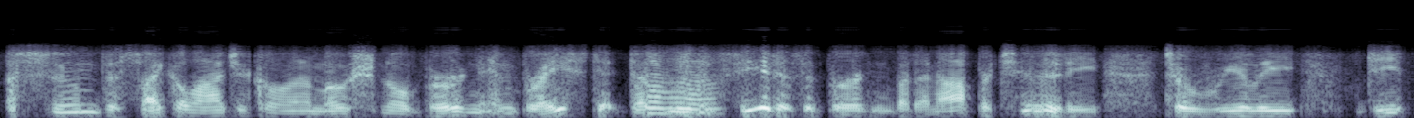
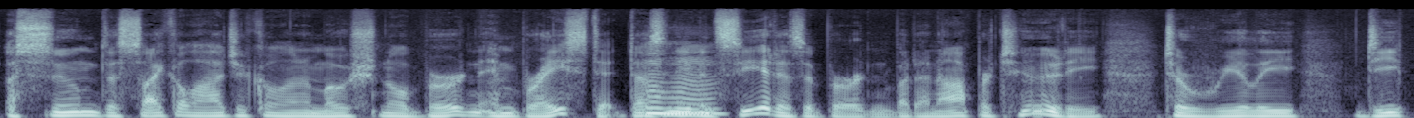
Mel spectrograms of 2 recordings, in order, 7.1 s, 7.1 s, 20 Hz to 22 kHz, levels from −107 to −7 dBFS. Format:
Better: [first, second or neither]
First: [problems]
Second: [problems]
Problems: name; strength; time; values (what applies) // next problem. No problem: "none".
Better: second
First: phone-call audio; poor line; nothing above 3.5 kHz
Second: none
